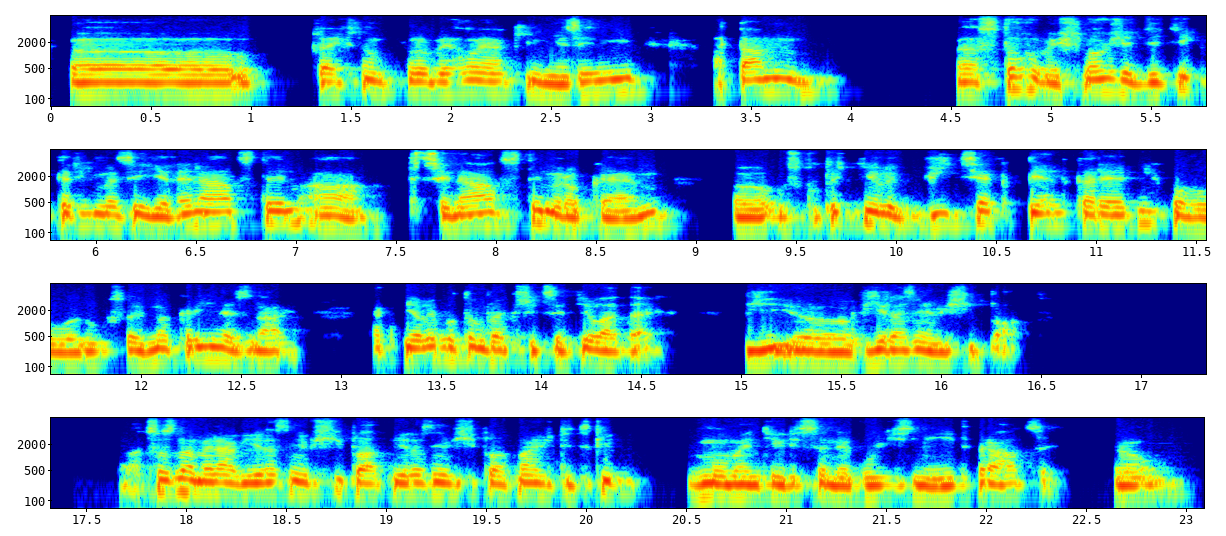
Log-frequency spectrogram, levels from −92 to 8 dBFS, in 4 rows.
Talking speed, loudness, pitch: 150 wpm, -18 LUFS, 135 Hz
